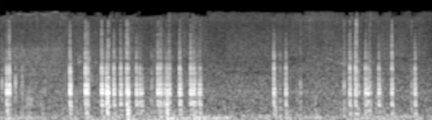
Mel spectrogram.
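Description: Falling wet snow pattering on a car's windscreen: irregular light taps that come in small clusters, over a faint low hum.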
